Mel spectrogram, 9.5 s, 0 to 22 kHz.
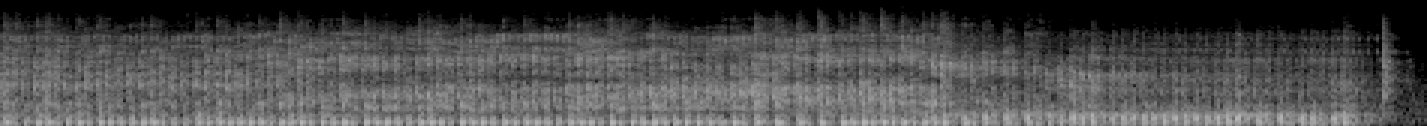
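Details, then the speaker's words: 2008 Yamaha YFZ450 single-cylinder quad, idle turned up and choke on: choppy, uneven thumping that sags and dies near nine seconds; carburetor leaking badly, causing rough idle and stalling. "Carburetor is leaking bad. So, carburetors are leaking."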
